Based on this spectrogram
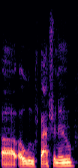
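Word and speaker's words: Olu Fashanu: I saw a Bleacher Report mock draft, and that had us still getting Olufashinu from Penn State, which I just recently learned that's how you actually pronounce his name.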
